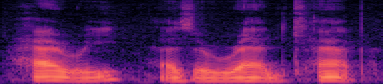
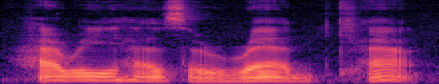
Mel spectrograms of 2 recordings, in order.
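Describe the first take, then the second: No difference in how they are said.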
